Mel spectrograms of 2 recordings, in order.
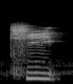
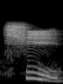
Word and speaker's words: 気: share the Japanese word the energy award Ki if you're familiar with that Reiki healing modality Tai Chi chigon these are the Chinese when you pronounce it as Chi that's reflecting the Chinese modality um and um so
